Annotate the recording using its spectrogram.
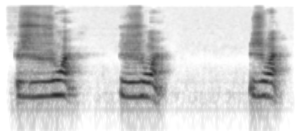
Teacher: And then the U-I-N here is going to be pronounced W-I-N, W-I-N for me.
